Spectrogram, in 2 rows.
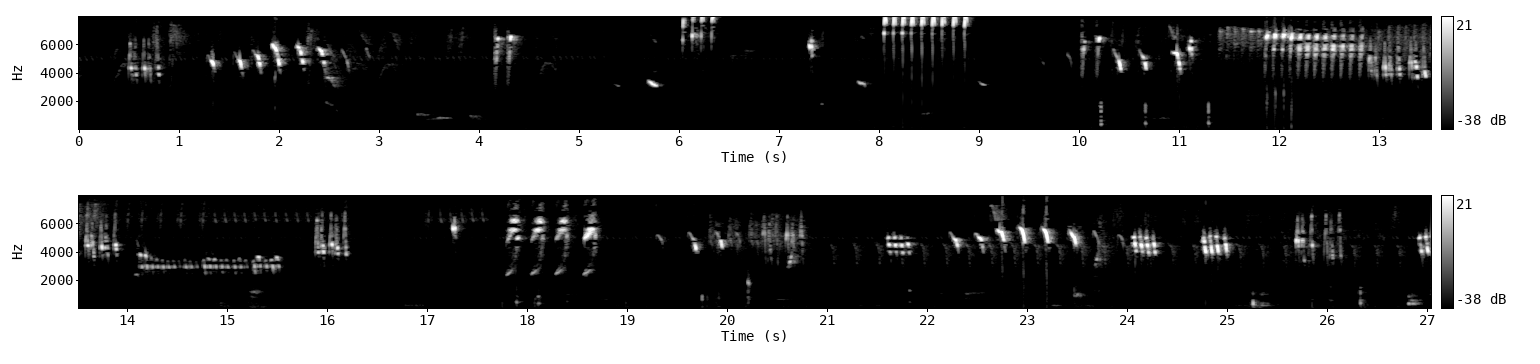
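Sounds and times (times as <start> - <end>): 
mixed birds chirping and twittering: 0.0 - 9.1, 9.9 - 27.0.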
